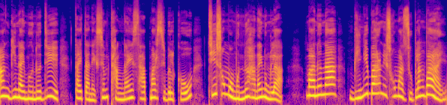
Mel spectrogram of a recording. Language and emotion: Bodo, fearful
